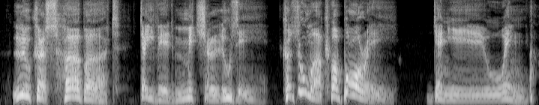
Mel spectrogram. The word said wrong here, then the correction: Wen Yi Ding: Sorry, I got so excited there. I said his name wrong. Wen Yi Ding. Ding dong, Wen Yi Ding.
